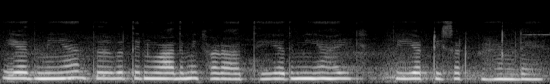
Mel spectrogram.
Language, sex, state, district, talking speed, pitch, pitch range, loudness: Magahi, female, Jharkhand, Palamu, 140 wpm, 270 Hz, 260-275 Hz, -13 LUFS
